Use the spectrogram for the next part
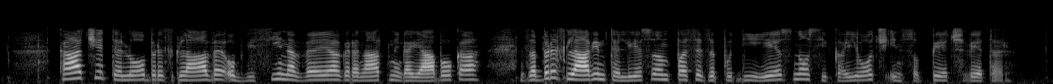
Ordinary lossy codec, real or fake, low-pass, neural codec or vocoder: none; real; 5.4 kHz; none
